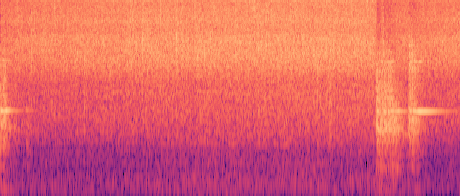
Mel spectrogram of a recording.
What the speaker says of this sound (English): I'm going to put my broccoli in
